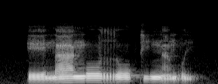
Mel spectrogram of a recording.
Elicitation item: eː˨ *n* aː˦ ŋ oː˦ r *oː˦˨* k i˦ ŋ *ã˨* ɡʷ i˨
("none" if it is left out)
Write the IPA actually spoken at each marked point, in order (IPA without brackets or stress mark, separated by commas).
n, oː˦, ã˨˦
